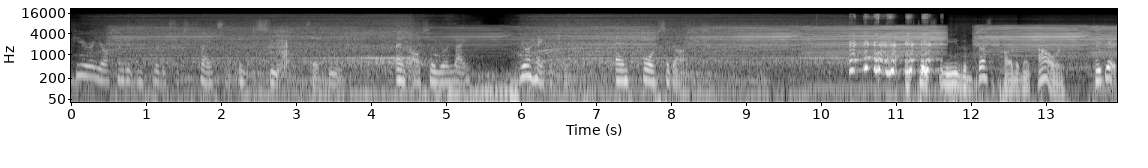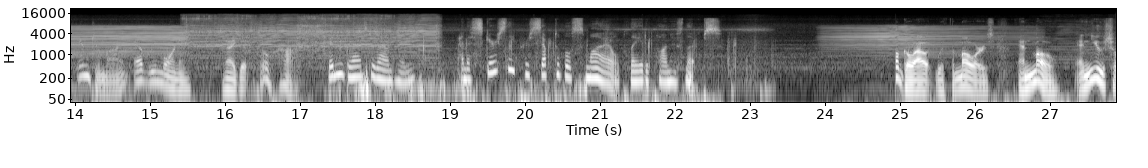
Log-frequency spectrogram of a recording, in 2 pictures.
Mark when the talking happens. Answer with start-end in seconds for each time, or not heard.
0.0-8.4, 11.1-22.6, 24.9-27.8.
